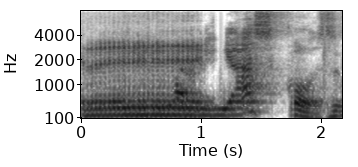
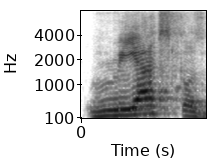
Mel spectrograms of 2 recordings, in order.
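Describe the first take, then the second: First: The R is rolled with the tongue tip. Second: The R is said like an English R. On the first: The speaker calls it right. "we pronounce it riascos" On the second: The speaker calls it wrong. "we don't pronounce it as in English"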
